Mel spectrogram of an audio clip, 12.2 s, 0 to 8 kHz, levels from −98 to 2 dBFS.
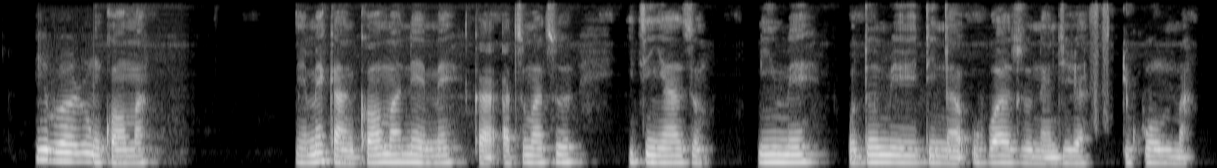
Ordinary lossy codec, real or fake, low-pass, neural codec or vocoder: none; real; 7.2 kHz; none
